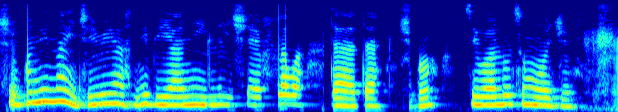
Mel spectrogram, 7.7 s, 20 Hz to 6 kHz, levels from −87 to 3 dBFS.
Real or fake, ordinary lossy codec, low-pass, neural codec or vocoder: real; none; 5.4 kHz; none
